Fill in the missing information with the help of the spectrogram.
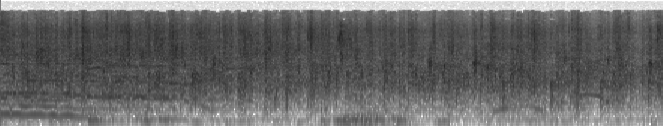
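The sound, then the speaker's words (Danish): A crowd in Aarhus claps steadily and loudly to welcome guests onto the stage, the dense applause filling the whole stretch, with a few cheers or voices briefly rising underneath near the start. “En øh, kæmpe hånd til jer endnu en gang, så øh, velkommen til scenen med jer.”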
